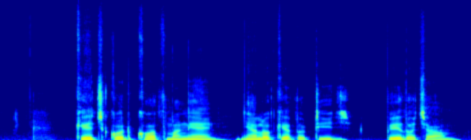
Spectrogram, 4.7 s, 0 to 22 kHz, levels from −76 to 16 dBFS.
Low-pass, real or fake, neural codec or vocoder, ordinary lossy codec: none; fake; codec, 44.1 kHz, 7.8 kbps, Pupu-Codec; none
